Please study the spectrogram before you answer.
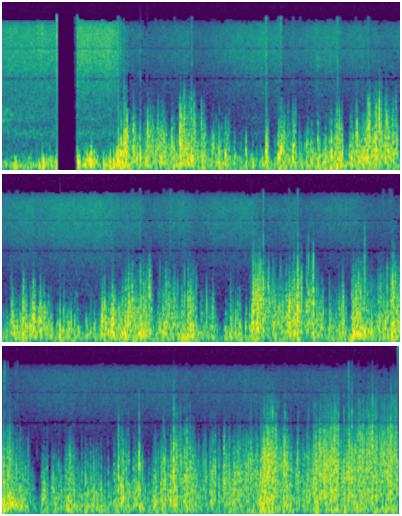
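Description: Steady wind buffeting the microphone, with rumbling low noise throughout and no animal calls.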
